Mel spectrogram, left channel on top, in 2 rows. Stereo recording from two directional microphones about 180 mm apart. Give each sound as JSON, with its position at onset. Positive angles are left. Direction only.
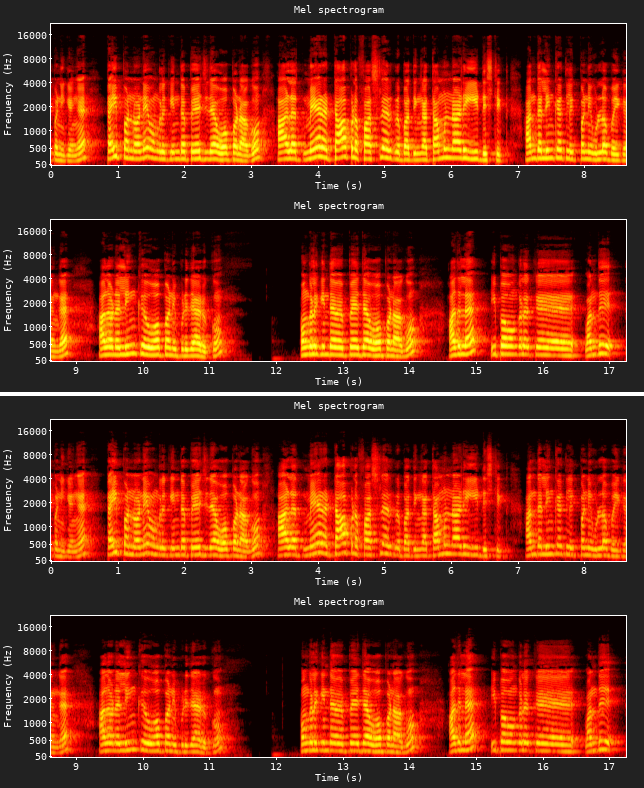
{"t": 0.0, "sound": "speech", "side_deg": 30}
{"t": 12.4, "sound": "speech", "side_deg": 35}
